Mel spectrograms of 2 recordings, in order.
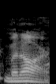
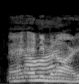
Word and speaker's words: Manar: And Andy Manor? – Manar. – How do you say Andy Manar, yeah.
